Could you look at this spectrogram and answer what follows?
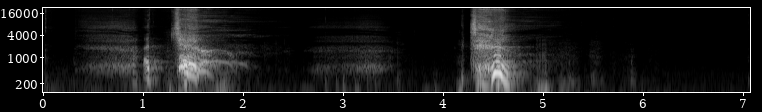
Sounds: Sneeze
